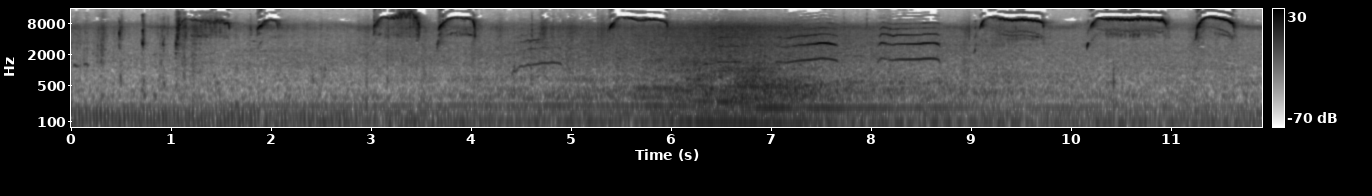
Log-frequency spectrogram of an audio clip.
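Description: Repeated short, high chirping calls, some rising and some arched whistles, over a steady low hum; a broad swell of noise builds and fades around the middle.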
